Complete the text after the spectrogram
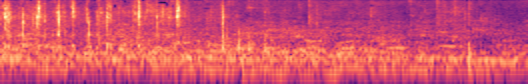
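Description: Dice rattle and tumble onto a board.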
